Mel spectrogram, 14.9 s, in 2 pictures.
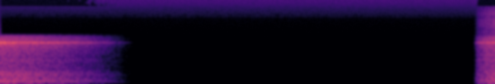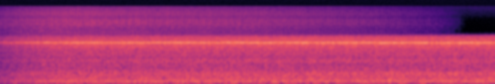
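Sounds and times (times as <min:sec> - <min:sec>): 
engines: 0:07.2 - 0:14.7.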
